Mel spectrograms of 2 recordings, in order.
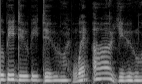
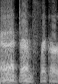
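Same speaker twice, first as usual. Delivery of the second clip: put-on pirate voice, much lower pitch; 4 semitones lower, 7 dB louder than usual. Voicing a character while playing, in pirate voice. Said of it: "I don't know why I made you sound like a pirate".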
